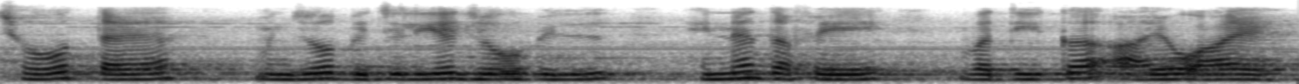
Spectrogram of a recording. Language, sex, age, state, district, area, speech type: Sindhi, female, 30-45, Rajasthan, Ajmer, urban, spontaneous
